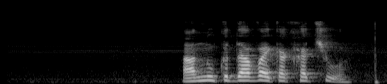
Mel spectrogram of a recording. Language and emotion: Russian, angry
